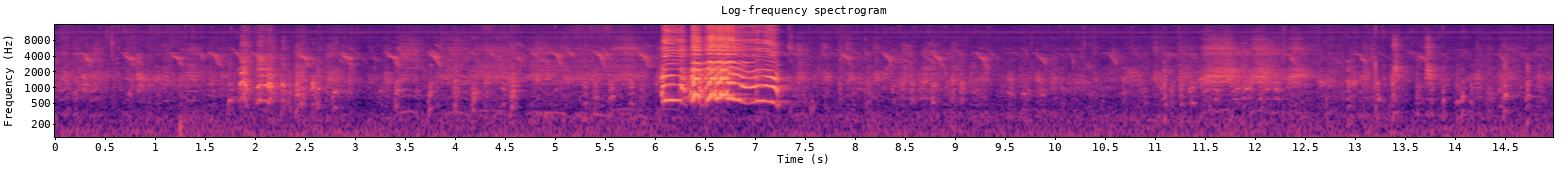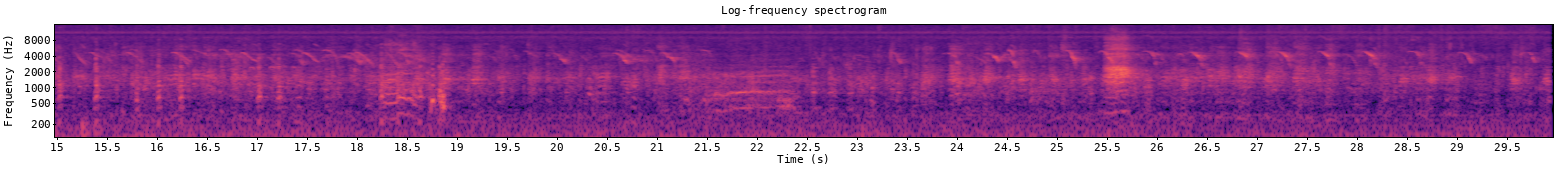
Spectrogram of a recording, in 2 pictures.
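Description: A rooster crows once, loudly, about six seconds in, with fainter clucks and calls from other poultry around it.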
